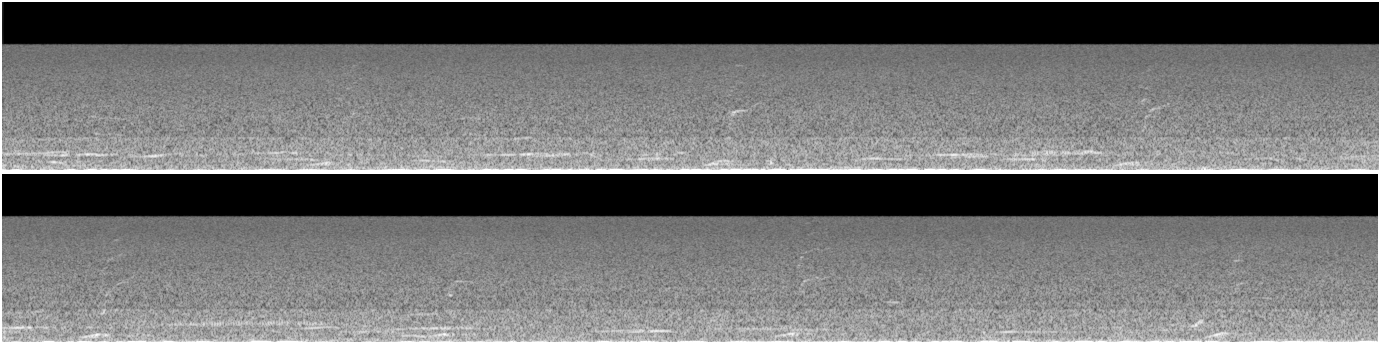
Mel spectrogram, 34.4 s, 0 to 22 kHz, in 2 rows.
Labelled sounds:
9.1	9.4	humpback whale, 1.3 to 1.6 kHz
14.3	14.6	humpback whale, 1.5 to 1.9 kHz
27.2	27.6	humpback whale, 1.4 to 3.6 kHz

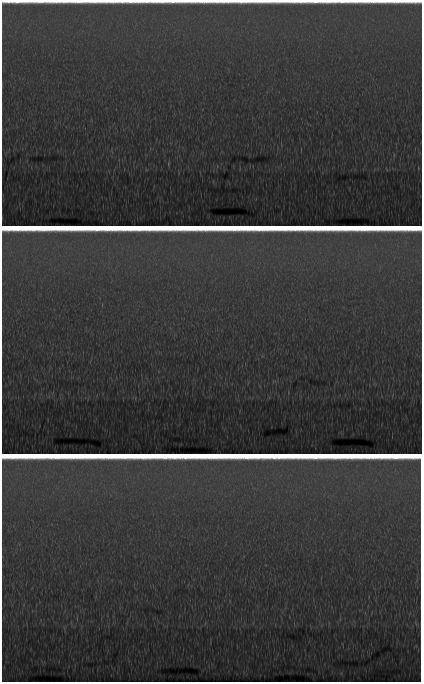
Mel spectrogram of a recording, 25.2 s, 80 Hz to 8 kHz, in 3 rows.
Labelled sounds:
0.6	0.8	humpback whale, 0.93 to 0.99 kHz

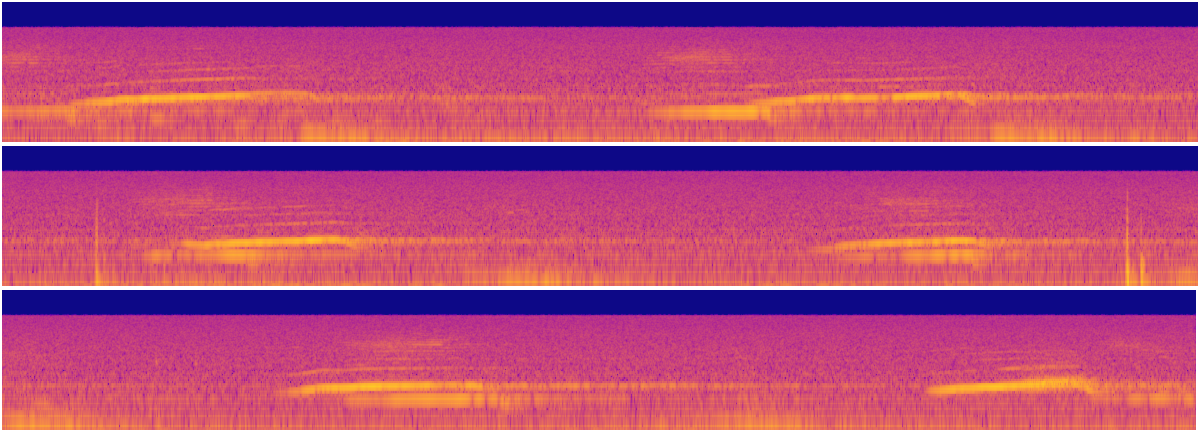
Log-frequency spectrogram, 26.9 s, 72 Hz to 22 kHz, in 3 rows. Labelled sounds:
1.2	1.9	humpback whale, 1.3 to 1.5 kHz
5.0	7.2	humpback whale, 0.80 to 2.4 kHz
10.3	11.6	humpback whale, 0.83 to 2.4 kHz
15.5	16.1	humpback whale, 0.83 to 2.6 kHz
20.2	21.3	humpback whale, 0.80 to 2.7 kHz
25.2	26.0	humpback whale, 0.83 to 1.8 kHz
26.2	26.5	humpback whale, 2.1 to 2.4 kHz

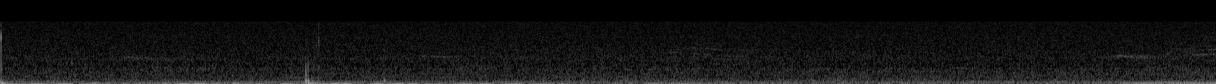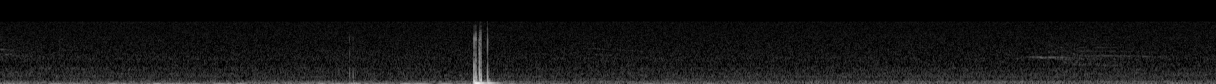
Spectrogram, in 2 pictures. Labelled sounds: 1.2	1.6	killer whale, Bigg's (transient), 1.2 to 1.4 kHz
11.0	11.5	killer whale, Bigg's (transient), 1.2 to 1.5 kHz
22.4	23.4	killer whale, Bigg's (transient), 1.2 to 1.5 kHz

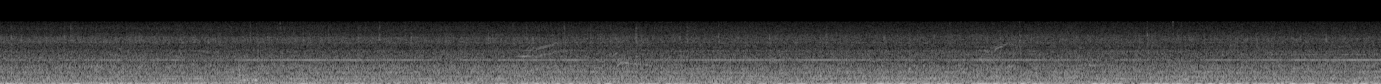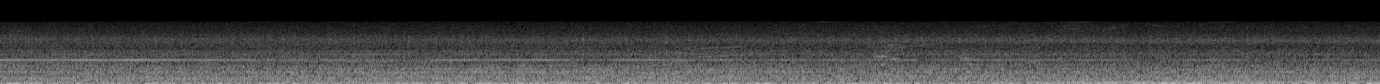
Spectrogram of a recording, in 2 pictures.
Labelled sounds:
5.1	5.6	killer whale, 0.69 to 2.7 kHz

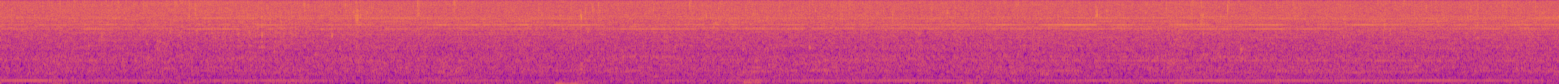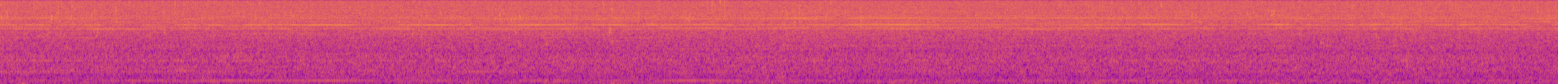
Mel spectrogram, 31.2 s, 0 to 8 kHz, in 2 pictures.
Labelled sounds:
18.7	19.0	vessel noise, 3.0 to 3.2 kHz
27.0	27.3	vessel noise, 3.2 to 3.3 kHz

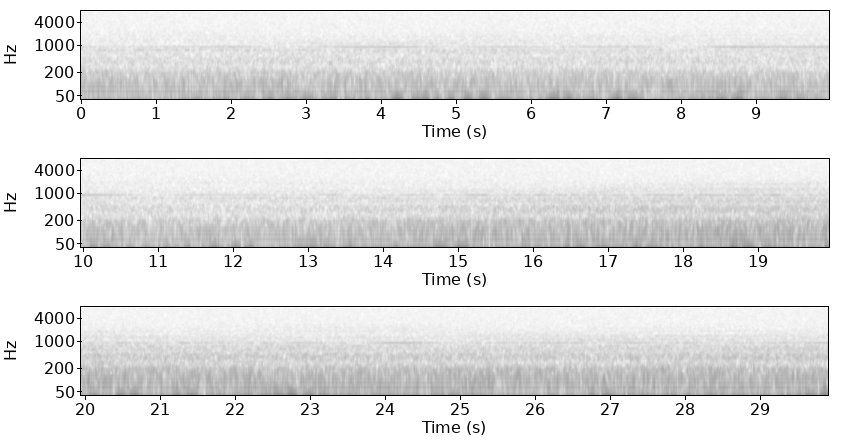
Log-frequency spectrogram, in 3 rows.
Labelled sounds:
8.5	8.9	vessel noise, 0.90 to 1.1 kHz
24.0	24.2	vessel noise, 0.90 to 0.96 kHz

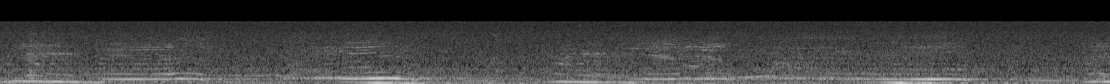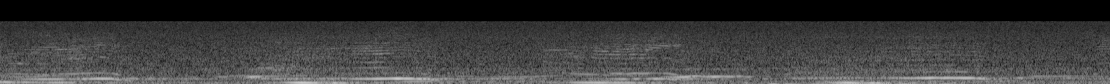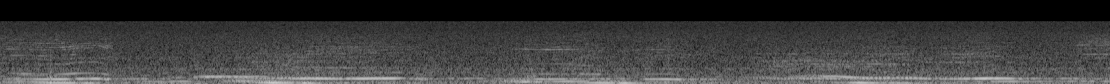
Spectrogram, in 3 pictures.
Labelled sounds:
0.5	0.8	humpback whale, 1.5 to 1.7 kHz
1.3	1.7	humpback whale, 1.9 to 2.2 kHz
3.5	3.9	humpback whale, 1.5 to 2.8 kHz
5.8	6.1	humpback whale, 1.4 to 1.7 kHz
6.8	7.2	humpback whale, 1.8 to 2.3 kHz
10.1	10.4	humpback whale, 2.1 to 2.3 kHz
14.7	15.1	humpback whale, 1.5 to 1.9 kHz
16.5	17.9	humpback whale, 1.5 to 2.5 kHz
22.4	23.3	humpback whale, 0.93 to 2.7 kHz
27.3	28.0	humpback whale, 1.9 to 2.0 kHz
31.7	32.0	humpback whale, 1.5 to 1.7 kHz
33.0	33.2	humpback whale, 1.5 to 1.6 kHz

